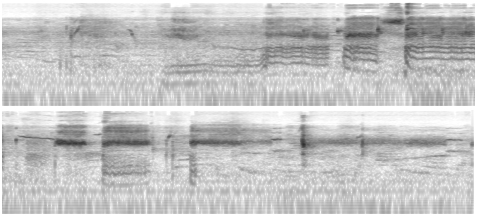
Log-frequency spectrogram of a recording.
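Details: Talkative pet male common starling indoors, producing a run of harsh, buzzy, speech-like phrases and grating chatter, with a brief bright whistle amid the bursts, about seven seconds long.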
